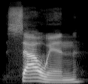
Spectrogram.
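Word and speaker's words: Samhain: Samhine, pronounced sawin, was a traditional harvest festival marking the end of summer and the beginning of winter in Celtic culture.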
